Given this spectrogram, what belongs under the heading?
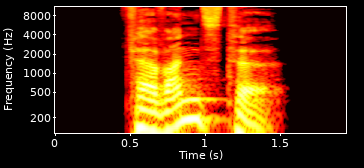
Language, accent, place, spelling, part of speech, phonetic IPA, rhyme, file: German, Germany, Berlin, verwanzte, adjective / verb, [fɛɐ̯ˈvant͡stə], -ant͡stə, De-verwanzte.ogg
- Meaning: inflection of verwanzen: 1. first/third-person singular preterite 2. first/third-person singular subjunctive II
